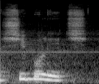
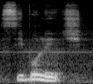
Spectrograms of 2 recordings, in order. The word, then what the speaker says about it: chibolete: dissesse não disseram-lhe então diz agora chibolete e ele disse sibolete pois ele não conseguia formular uma pronúncia correta então eles eles o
